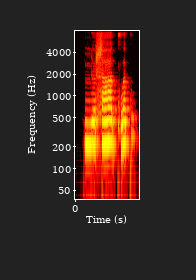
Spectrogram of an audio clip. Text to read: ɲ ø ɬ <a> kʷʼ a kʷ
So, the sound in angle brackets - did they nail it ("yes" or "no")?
yes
